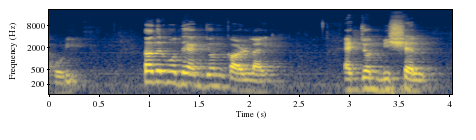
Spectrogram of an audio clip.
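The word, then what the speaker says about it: Michelet: তাদের মধ্যে একজন একজন মিশেল বা মিশেলে ফরাসিতে উচ্চারণটা এরকম হবে তো এরা কিন্তু আসলে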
